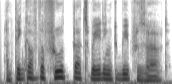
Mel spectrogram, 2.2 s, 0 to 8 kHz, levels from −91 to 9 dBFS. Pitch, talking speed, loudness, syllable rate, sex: 125 Hz, 280 wpm, -18 LUFS, 6.5 syllables/s, male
